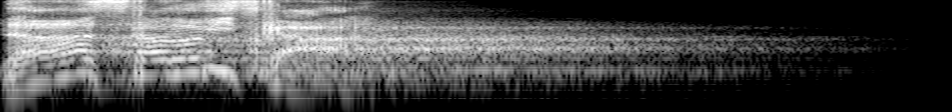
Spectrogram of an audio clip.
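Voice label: Speech Lets Battle, Polish; World Of Warships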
